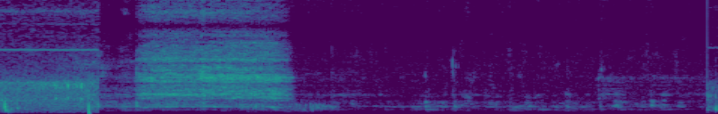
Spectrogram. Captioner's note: equipment hissing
